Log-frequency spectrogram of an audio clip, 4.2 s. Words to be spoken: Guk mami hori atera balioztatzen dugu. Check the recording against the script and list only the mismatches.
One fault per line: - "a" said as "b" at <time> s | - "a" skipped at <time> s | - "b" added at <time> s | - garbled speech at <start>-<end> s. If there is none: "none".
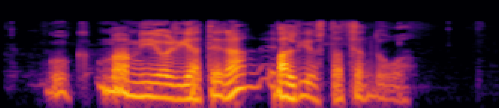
none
